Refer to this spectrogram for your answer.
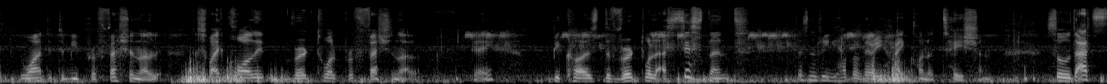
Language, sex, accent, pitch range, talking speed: English, male, Filipino, 160-260 Hz, 145 wpm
